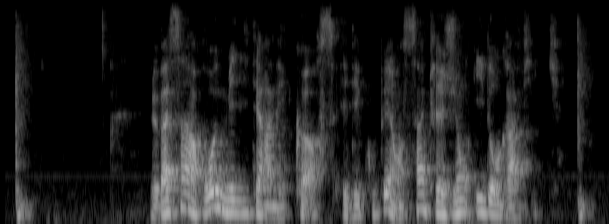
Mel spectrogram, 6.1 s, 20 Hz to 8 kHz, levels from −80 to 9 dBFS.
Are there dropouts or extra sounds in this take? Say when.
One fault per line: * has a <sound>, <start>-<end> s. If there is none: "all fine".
all fine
